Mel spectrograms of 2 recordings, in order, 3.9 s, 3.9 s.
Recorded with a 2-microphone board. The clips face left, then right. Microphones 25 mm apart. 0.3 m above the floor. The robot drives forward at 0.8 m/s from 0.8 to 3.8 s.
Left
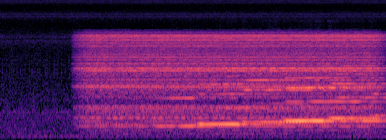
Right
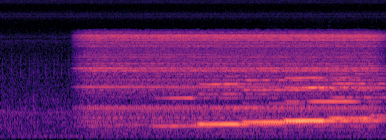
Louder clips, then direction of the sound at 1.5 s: Left 1 dB; 15° right (ahead or behind).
